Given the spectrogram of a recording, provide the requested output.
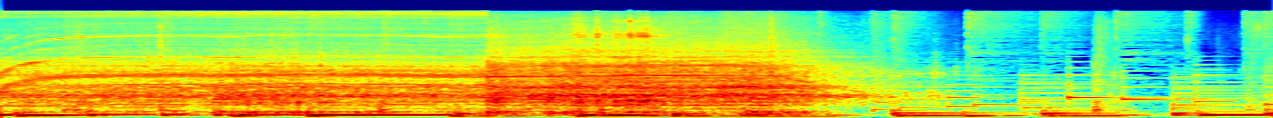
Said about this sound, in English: we need to use an electric hand mixer for this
